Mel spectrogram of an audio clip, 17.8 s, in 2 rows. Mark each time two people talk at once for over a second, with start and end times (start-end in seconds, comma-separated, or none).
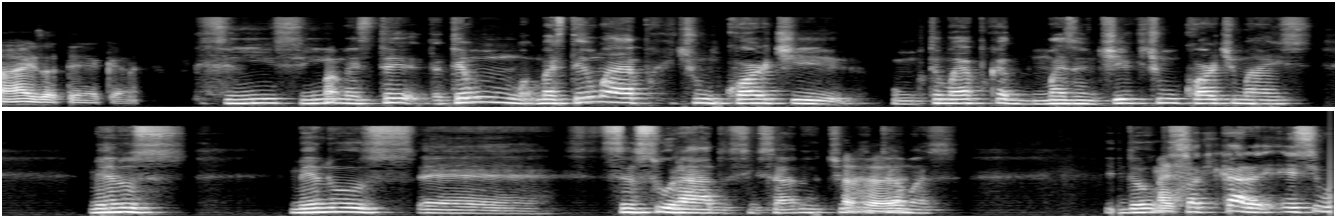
none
